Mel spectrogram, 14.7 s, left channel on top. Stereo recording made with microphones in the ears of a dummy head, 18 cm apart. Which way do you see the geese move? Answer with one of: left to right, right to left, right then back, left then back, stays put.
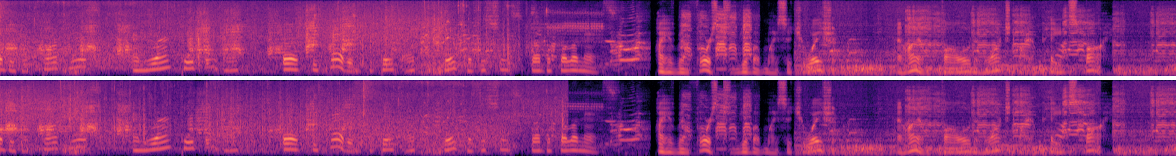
left then back.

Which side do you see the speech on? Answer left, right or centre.
centre.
